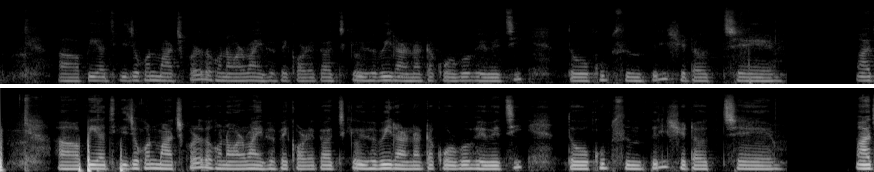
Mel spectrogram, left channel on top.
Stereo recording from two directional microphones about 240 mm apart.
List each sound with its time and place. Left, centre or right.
0.2 s speech: right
